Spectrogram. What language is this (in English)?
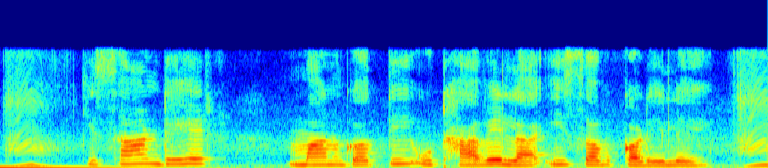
Bhojpuri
